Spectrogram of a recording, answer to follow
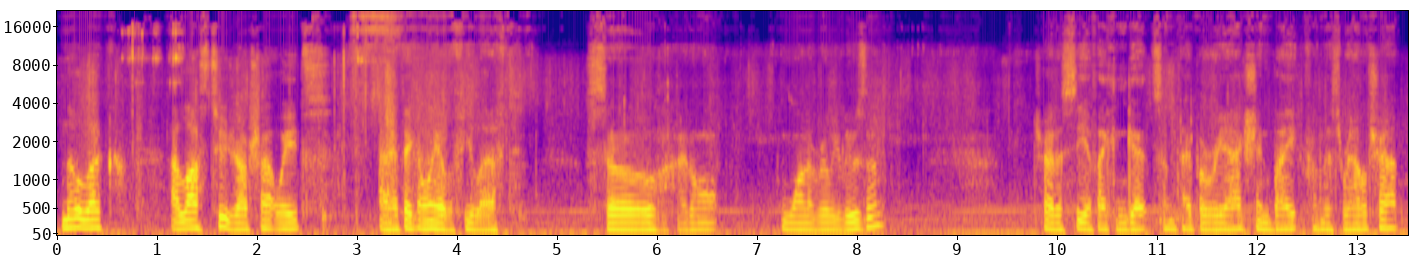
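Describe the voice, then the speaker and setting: A man's voice: medium pitch, a little slow, pauses often. Laid-back man vlogging outdoors by a lake. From California. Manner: relaxed, thinking aloud, chuckles. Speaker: fishing vlogger. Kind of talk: casual vlog narration. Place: outdoors at a lakeshore. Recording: faint outdoor noise.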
